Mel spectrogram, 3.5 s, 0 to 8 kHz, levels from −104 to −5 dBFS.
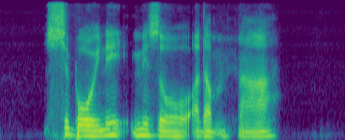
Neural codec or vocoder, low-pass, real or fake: codec, 24 kHz, 3 kbps, HILCodec; 7.2 kHz; fake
